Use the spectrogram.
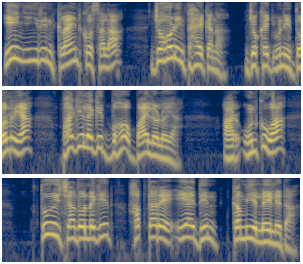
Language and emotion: Santali, angry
